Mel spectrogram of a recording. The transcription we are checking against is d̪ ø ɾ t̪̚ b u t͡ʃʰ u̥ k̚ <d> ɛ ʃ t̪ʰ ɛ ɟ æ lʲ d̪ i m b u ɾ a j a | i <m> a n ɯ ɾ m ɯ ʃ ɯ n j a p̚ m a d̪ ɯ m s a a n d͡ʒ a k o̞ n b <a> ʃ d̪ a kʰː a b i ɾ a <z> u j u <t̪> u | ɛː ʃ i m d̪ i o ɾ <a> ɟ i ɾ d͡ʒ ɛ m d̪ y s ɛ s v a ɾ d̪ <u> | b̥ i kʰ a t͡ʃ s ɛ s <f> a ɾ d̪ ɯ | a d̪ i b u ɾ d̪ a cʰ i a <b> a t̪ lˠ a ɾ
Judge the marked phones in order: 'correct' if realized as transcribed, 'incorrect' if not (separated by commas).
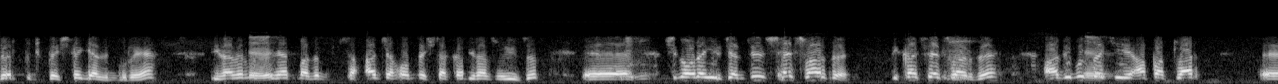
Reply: incorrect, incorrect, incorrect, correct, incorrect, correct, incorrect, incorrect, incorrect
